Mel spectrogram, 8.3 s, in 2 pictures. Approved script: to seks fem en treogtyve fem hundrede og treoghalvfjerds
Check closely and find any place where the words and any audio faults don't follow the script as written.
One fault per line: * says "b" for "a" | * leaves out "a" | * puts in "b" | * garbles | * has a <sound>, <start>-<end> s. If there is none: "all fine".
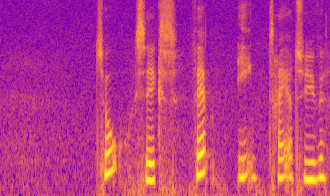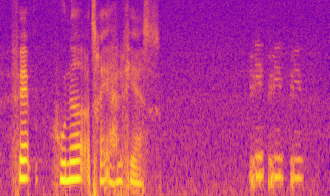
* has a laugh, 7.3-7.9 s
